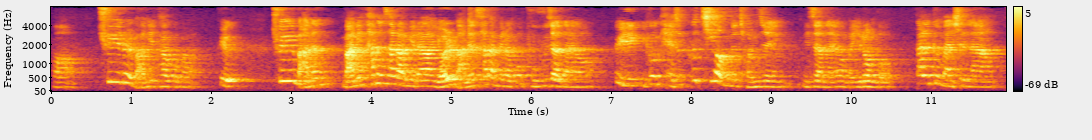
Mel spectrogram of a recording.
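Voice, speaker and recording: A woman's voice: mid-range voice, animated, normal speed, a little mellow, slight background noise. A middle-aged woman pastor giving a sermon in a conversational way, weaving in personal stories and acted-out inner thoughts. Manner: conversational preaching with personal anecdotes and quoted inner voices. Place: church sanctuary. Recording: echoey room, voice from a distance.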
